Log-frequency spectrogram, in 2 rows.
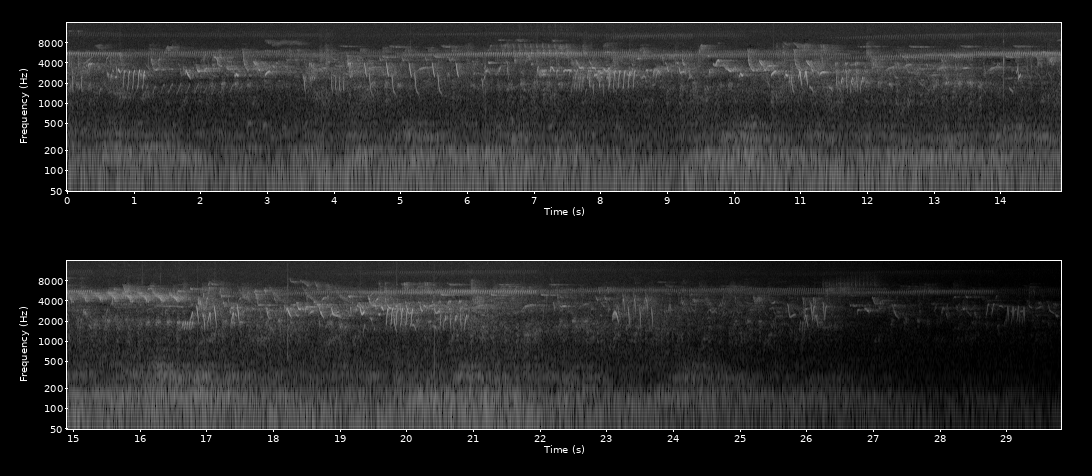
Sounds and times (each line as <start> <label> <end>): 0.0 insectes 29.7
